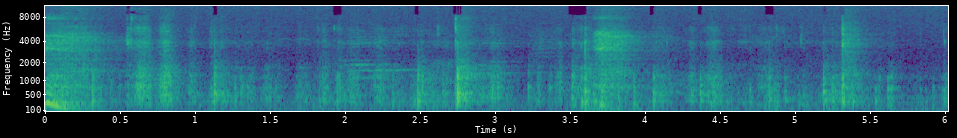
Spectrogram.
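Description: Plastic zip tie being threaded through a quadcopter frame and worked by hand: irregular scratching and light clicks, with a louder knock right at the start.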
